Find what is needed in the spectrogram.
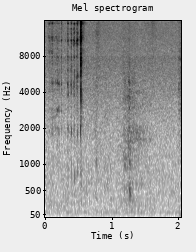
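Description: Small embroidery scissors snipping through a strip of fabric: a few quiet snips, the sharpest about half a second in, and a fainter one a little after the middle.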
